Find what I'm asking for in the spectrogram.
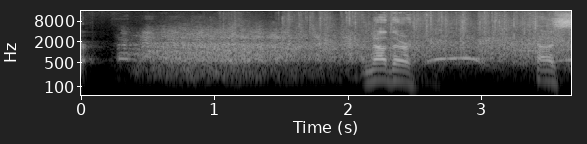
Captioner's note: laughter; applause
